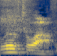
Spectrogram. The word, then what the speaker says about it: Luftwaffe: Luftwaffe.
